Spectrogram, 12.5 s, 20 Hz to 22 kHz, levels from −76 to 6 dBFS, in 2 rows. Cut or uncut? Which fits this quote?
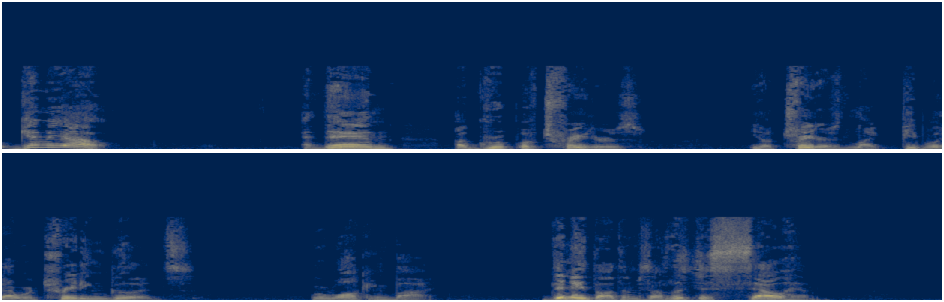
uncut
